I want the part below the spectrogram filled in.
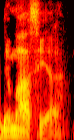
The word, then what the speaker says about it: Demacia: Demacia. – Yes, said it right. – Definitely right. Demacia.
